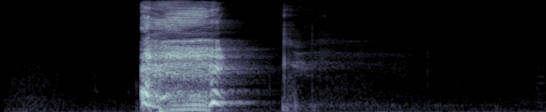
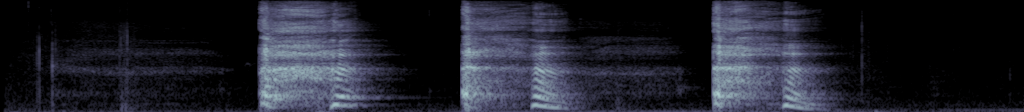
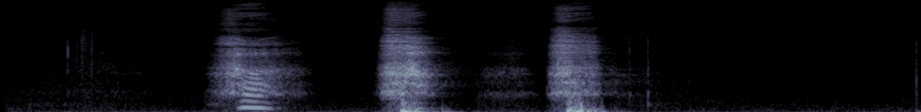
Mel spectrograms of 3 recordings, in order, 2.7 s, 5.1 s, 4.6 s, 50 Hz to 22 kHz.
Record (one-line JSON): {"cough_length": "2.7 s", "cough_amplitude": 21093, "cough_signal_mean_std_ratio": 0.32, "three_cough_length": "5.1 s", "three_cough_amplitude": 12218, "three_cough_signal_mean_std_ratio": 0.4, "exhalation_length": "4.6 s", "exhalation_amplitude": 4688, "exhalation_signal_mean_std_ratio": 0.29, "survey_phase": "beta (2021-08-13 to 2022-03-07)", "age": "18-44", "gender": "Female", "wearing_mask": "No", "symptom_cough_any": true, "symptom_sore_throat": true, "symptom_diarrhoea": true, "symptom_fatigue": true, "symptom_fever_high_temperature": true, "symptom_headache": true, "symptom_onset": "2 days", "smoker_status": "Never smoked", "respiratory_condition_asthma": false, "respiratory_condition_other": false, "recruitment_source": "Test and Trace", "submission_delay": "1 day", "covid_test_result": "Positive", "covid_test_method": "RT-qPCR", "covid_ct_value": 30.3, "covid_ct_gene": "ORF1ab gene", "covid_ct_mean": 30.4, "covid_viral_load": "100 copies/ml", "covid_viral_load_category": "Minimal viral load (< 10K copies/ml)"}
